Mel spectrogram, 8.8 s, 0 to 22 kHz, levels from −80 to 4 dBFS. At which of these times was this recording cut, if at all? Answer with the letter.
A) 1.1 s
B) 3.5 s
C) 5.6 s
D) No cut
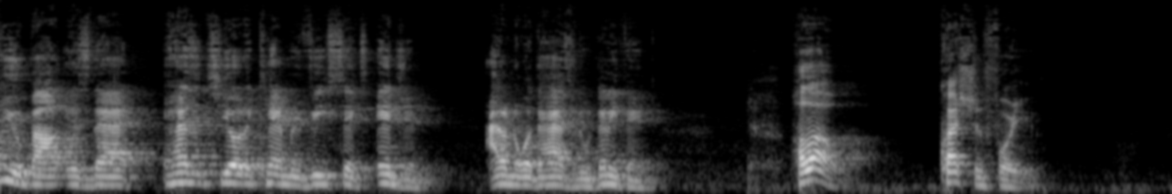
C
